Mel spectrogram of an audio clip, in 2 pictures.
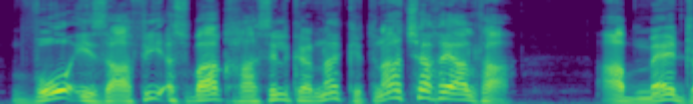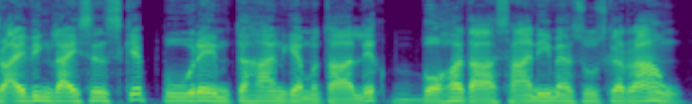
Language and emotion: Urdu, happy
